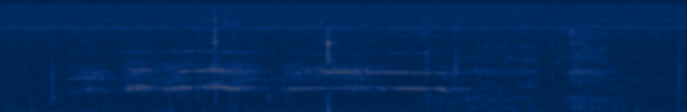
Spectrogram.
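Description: A rooster crows, one long drawn-out cock-a-doodle-doo with rising and falling tones, fairly faint against a steady outdoor background hum.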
